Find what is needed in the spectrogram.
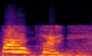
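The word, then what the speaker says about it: balter: uncommon words well here's one bolter ah yes baltha b-a-l-t-e-r to dance clumsily without any rhythm but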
